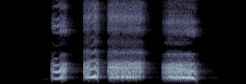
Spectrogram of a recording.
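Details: Young wild red junglefowl crowing, a recording used as a lure to draw birds in. One crow in four harsh bursts: two short notes, a longer middle phrase, then a drawn-out final note, against a silent background.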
